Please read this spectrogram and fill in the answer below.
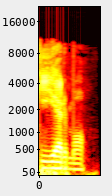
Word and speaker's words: Guillermo: in hinial or Ximena g-u however before E and I is as in Guillermo the U is silent and now for the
